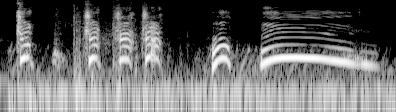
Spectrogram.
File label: Fight Cheer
